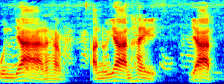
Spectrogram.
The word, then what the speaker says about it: ญาติ: อา ตาย อ้า นะ ครับ แล้ว ก็ ถ้า ญาติ พี่ น้อง นะ ครับ ยอ อา ติ ตอน ขั้น ถึง ๆ ฉัน พยาติ ที่ นอน ครับ แต่ อ่าน ว่า ญาติ พี่ น้อง ครับ น้อง ๆ ไม่ โทร น้อง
